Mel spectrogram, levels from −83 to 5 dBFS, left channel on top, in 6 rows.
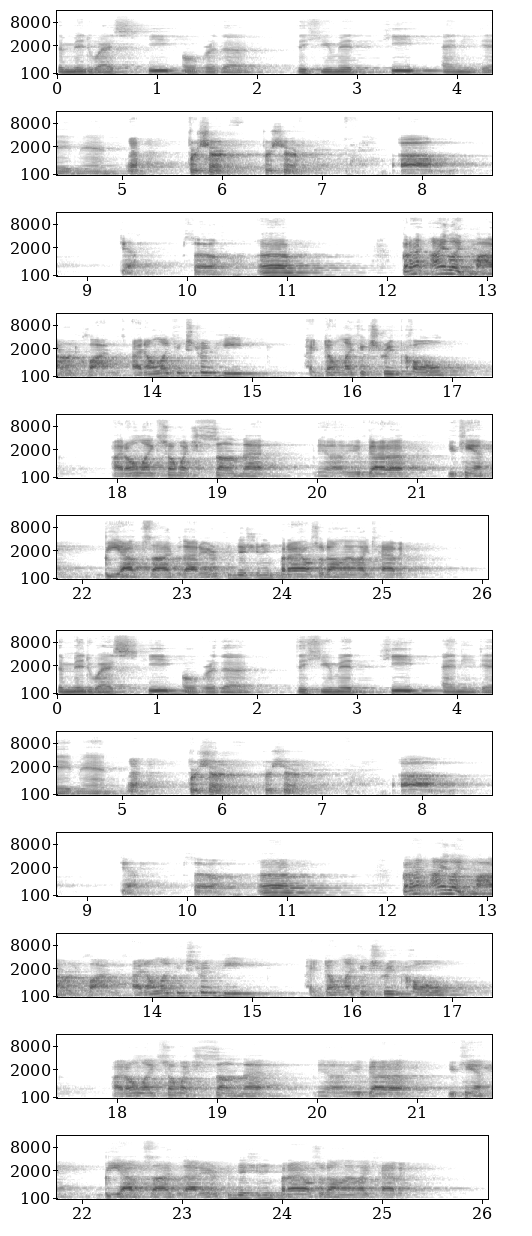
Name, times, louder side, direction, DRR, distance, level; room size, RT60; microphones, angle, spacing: voice 1, 0.0-1.9 2.4-4.9, right 1 dB, 85° right, 9 dB, 1.2 m, -33 dB
voice 2, 5.7-6.1 6.4-7.4 7.8-8.3 9.3-9.5 10.1-11.2 12.2-15.0 15.5-17.0 17.9-19.5 20.0-20.9 21.3-21.7 22.2-25.2, left 2 dB, 55° left, 5 dB, 1.6 m, -30 dB
24.5 x 16.5 x 8.2 m, 1.5 s
head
